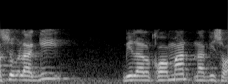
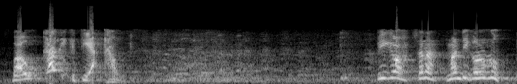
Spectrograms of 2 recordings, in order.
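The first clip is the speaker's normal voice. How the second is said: higher and louder, bluntly scolding a smelly friend; blunt loud Medan rebuke; 7 semitones higher, 4 dB louder than usual. Pretend. Preacher voicing a blunt Sumatran telling a friend he stinks, loud and blunt. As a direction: bark it straight out, no softening.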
